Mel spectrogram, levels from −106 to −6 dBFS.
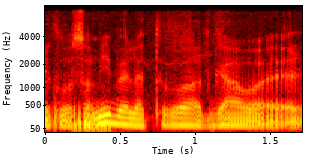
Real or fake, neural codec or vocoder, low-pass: real; none; 7.2 kHz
